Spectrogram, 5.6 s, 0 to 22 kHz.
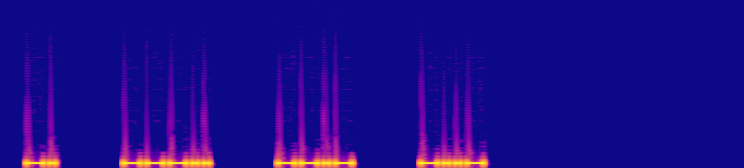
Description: Morse code, heard as a keyed tone, about 28 wpm, spaced as for 13 wpm, 700 Hz. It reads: N8QX
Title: USA Call Signs - 4 Characters - 4x Character Spacing - 28wpm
